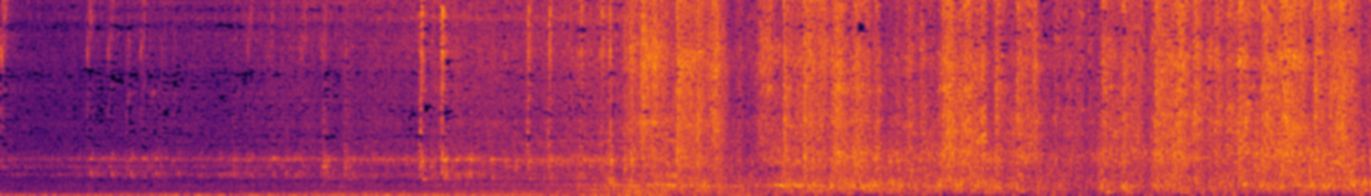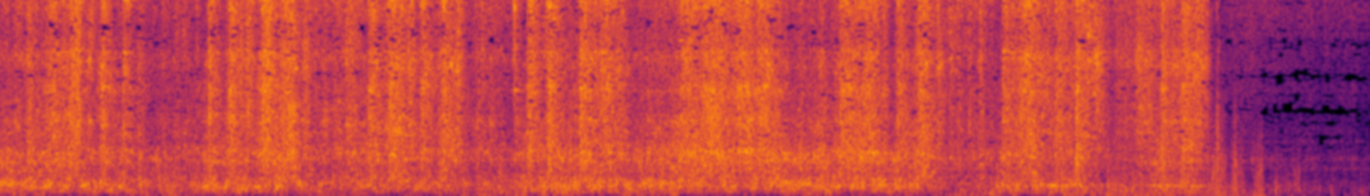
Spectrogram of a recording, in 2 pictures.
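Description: Diesel train passing directly over the track at rail level. A low engine rumble builds as it approaches, then about fifteen seconds of loud steel-wheel noise and clacking over the rails as the cars roll overhead, dropping away suddenly near the end as the last car clears.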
